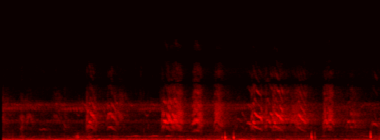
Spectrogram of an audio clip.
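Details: A flock of parrots in the morning: harsh, overlapping high squawks come in bursts, with a few sharp clicks and a low background rumble outdoors.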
